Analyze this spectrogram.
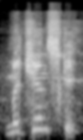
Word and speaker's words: Mlodzinski: Last name is spelled Mlodzinski. Zach, take it away. Majinski. Yeah. I beg your pardon? Bless you. What happened to the LOD? I just know how to pronounce it. I can't spell it. Carmen Majinski, right-hander. And where did the J come from? I see a Z. I don't see any J in there.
